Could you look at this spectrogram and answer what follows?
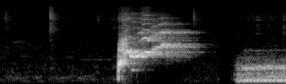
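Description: A dog gives a single loud, close bark-whine that trails off, then a second harsher bark-growl begins after a brief pause, with faint clicks beforehand and no talk.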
